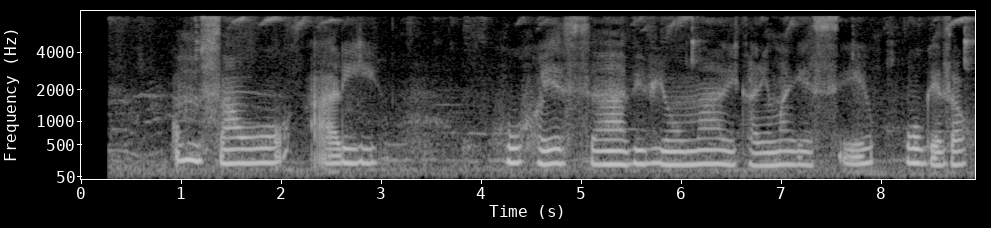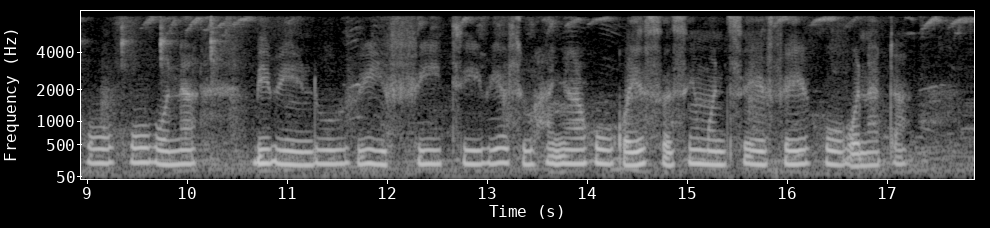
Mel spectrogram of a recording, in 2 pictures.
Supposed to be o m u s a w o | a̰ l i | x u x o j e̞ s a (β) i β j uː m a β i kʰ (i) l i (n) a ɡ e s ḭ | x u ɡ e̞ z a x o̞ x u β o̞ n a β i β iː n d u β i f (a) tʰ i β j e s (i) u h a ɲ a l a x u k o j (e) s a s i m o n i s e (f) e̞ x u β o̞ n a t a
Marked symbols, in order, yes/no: yes, no, no, no, yes, yes, yes

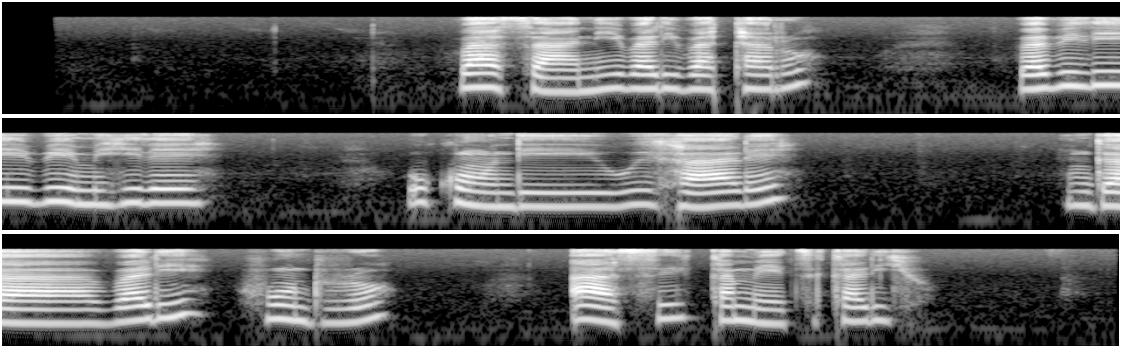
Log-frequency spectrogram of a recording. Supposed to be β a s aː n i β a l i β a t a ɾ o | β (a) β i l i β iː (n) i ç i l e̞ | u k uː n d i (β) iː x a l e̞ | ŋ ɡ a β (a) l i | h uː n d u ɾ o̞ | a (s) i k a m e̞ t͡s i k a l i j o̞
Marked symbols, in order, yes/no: yes, no, no, yes, yes

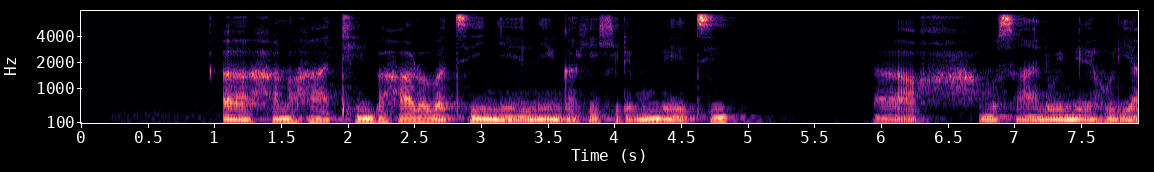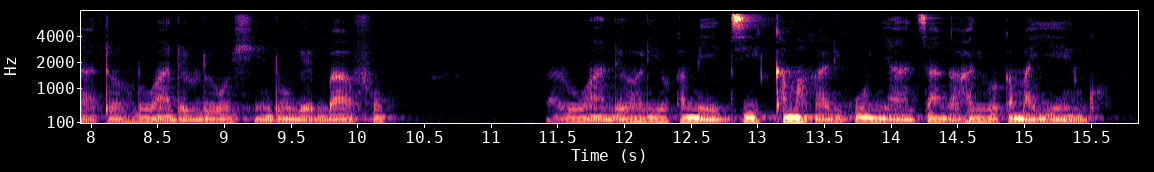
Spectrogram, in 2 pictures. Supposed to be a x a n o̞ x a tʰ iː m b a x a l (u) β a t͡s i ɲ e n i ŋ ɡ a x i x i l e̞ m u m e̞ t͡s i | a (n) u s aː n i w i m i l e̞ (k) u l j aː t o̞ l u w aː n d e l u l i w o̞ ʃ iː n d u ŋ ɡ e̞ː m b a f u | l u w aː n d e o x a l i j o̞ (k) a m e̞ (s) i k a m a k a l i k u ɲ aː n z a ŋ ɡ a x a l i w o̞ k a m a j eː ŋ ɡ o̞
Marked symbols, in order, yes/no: no, no, no, yes, no

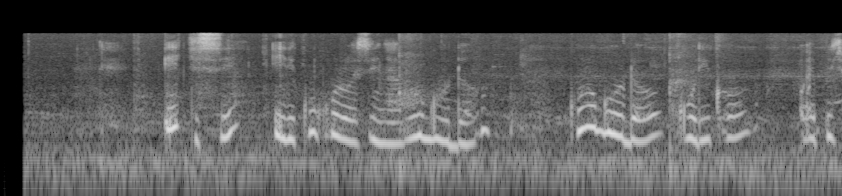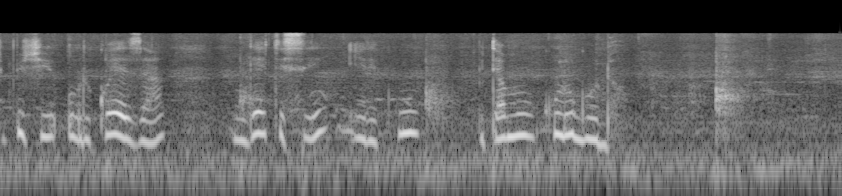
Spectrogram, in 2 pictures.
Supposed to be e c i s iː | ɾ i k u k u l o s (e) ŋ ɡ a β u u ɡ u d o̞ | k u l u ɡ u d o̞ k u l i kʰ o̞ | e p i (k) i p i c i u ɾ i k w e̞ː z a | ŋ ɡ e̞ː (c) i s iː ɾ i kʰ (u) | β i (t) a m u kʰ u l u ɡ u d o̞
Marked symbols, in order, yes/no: no, no, yes, yes, yes

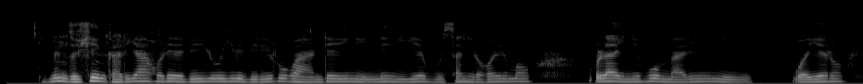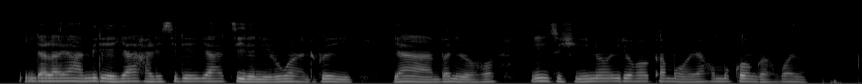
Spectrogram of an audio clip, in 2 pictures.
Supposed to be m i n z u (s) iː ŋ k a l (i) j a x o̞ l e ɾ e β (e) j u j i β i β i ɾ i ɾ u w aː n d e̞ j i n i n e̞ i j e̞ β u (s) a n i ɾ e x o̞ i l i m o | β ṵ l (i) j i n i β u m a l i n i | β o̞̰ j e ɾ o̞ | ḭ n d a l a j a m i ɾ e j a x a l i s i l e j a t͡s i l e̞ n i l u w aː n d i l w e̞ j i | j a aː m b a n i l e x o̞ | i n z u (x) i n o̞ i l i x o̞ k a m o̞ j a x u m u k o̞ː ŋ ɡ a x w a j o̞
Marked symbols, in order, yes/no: no, yes, no, yes, no, no

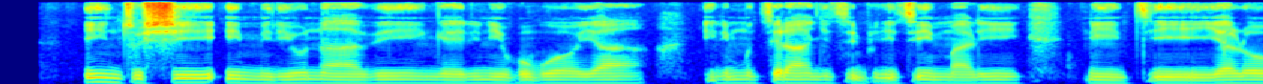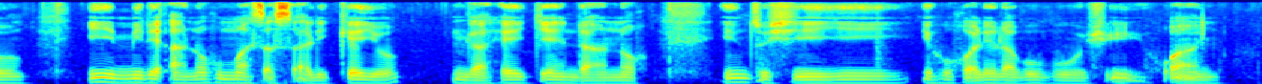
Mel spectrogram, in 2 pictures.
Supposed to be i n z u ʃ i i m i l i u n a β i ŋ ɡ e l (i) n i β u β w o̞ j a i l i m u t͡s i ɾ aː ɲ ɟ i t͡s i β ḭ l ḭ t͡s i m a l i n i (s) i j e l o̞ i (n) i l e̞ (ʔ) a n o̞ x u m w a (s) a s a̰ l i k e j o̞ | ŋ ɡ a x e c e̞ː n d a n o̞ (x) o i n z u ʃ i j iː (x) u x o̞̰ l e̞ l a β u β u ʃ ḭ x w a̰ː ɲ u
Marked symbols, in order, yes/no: yes, no, no, yes, yes, yes, yes

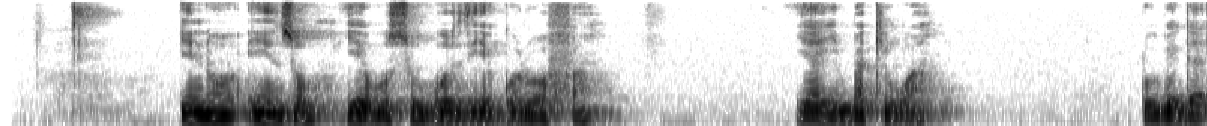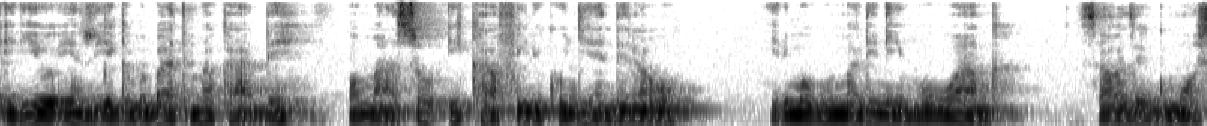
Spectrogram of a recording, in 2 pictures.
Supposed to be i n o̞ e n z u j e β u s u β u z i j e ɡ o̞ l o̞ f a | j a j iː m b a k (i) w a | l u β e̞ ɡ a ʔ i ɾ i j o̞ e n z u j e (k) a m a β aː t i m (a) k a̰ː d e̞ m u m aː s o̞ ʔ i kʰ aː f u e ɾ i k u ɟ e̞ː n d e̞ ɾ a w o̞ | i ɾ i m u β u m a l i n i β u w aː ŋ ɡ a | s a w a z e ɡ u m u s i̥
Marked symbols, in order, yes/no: yes, no, yes

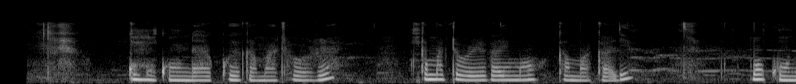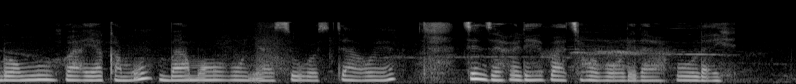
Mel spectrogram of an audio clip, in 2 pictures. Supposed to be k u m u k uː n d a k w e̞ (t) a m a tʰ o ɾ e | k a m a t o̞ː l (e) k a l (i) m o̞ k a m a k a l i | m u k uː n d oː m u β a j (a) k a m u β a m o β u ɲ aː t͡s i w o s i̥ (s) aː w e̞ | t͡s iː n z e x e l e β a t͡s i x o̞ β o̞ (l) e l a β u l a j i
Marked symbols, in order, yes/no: no, yes, yes, yes, no, yes

